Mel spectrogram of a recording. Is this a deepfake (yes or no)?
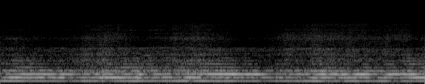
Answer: no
